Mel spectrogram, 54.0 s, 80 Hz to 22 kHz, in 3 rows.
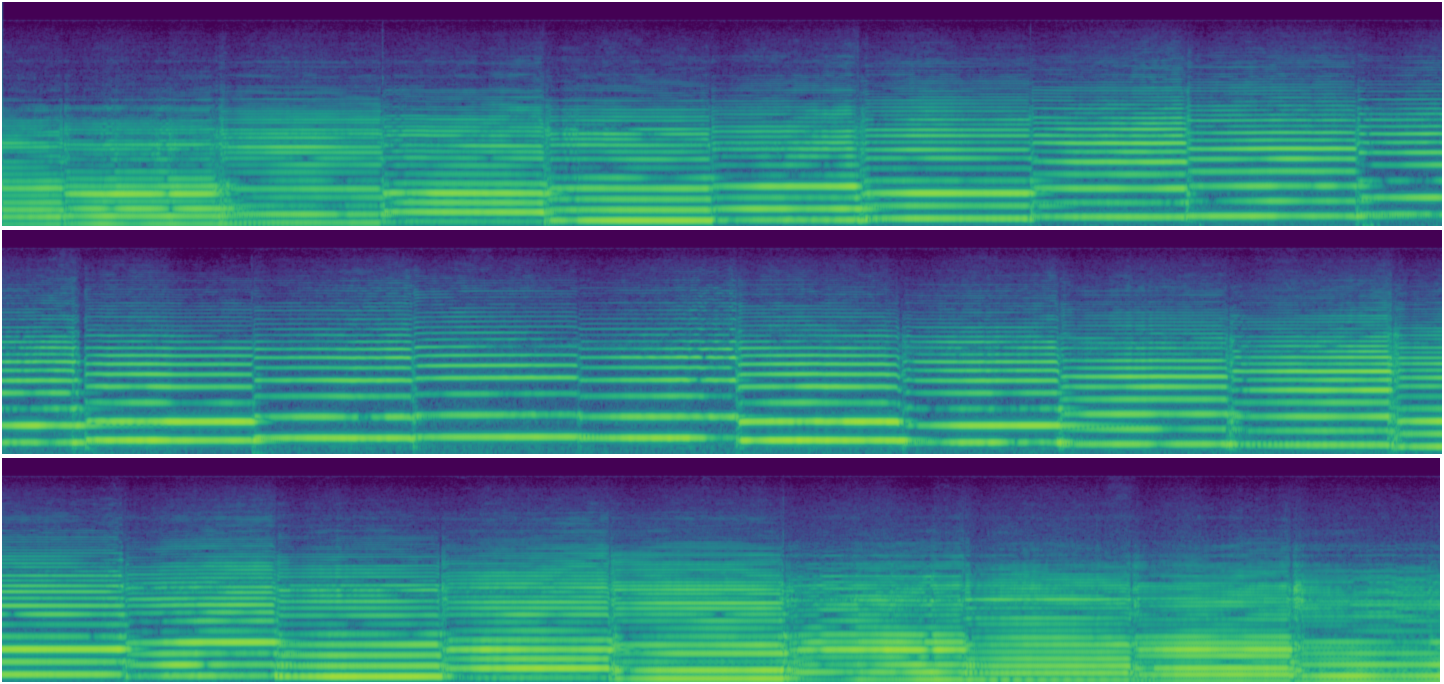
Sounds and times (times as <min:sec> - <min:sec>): Cello: 0:00.0 - 0:53.9.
